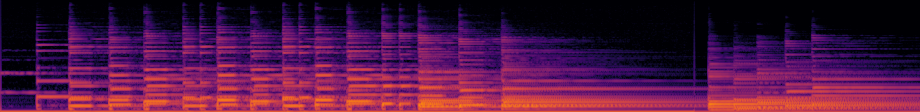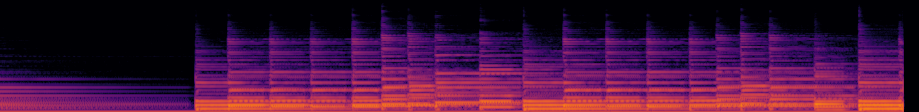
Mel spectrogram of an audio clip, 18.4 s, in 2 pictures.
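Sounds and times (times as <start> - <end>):
guitar prelude: 0.0 - 18.2.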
